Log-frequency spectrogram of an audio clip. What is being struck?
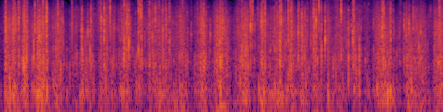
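Plastic bag filled with ice cubes.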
